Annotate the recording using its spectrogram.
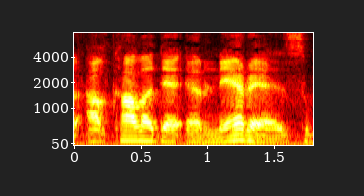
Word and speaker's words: Alcalá de Henares: So Catherine was born in a city near Madrid called Alcalá de Henares, which that was really good pronunciation.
